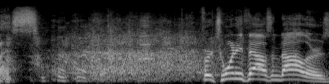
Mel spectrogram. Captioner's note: audience laughing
